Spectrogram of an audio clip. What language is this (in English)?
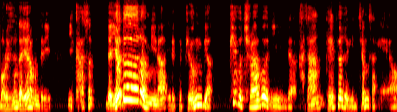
Korean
